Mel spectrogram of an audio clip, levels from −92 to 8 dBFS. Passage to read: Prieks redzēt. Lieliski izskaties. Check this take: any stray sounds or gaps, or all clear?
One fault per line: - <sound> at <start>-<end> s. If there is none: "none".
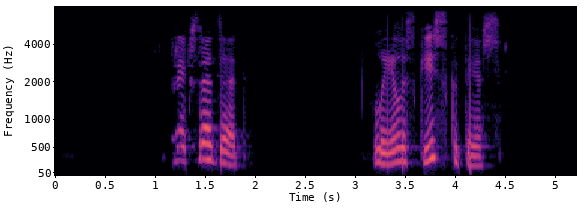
none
